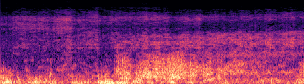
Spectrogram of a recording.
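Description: Wind rumbling on the microphone over the rush of rough, storm-driven sea surf breaking on a beach. The noise grows fuller about two seconds in.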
